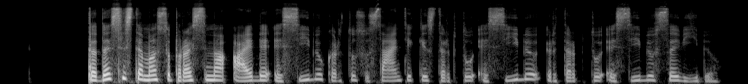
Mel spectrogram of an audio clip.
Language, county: Lithuanian, Vilnius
